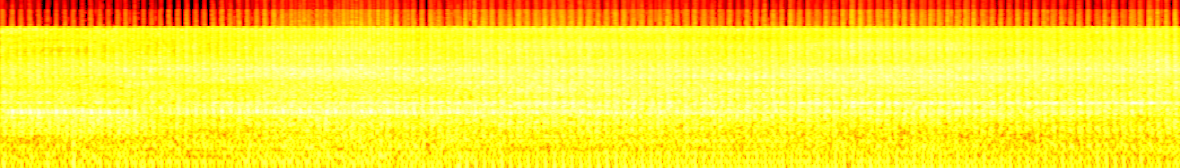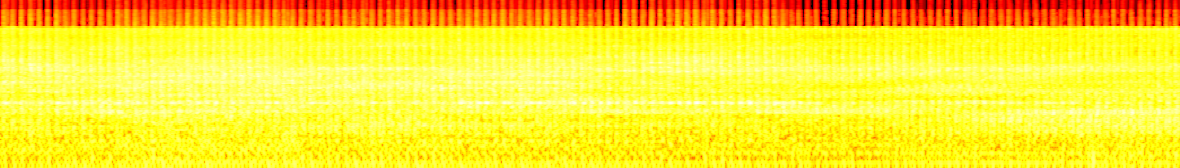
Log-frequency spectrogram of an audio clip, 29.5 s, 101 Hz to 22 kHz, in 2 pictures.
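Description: Yanmar Diesel K2 single-cylinder, water-cooled four-stroke horizontal diesel stationary engine running steadily on its own, with a rapid, even firing beat.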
